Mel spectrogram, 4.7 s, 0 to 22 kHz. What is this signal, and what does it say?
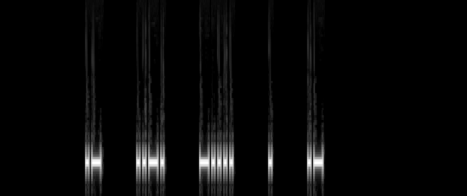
Morse code, heard as a keyed tone, about 40 wpm, spaced as for 19 wpm, 700 Hz. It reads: AF6EA
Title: USA Call Signs - 5 Characters - 4x Character Spacing - 40wpm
